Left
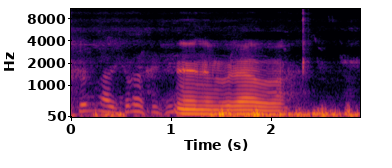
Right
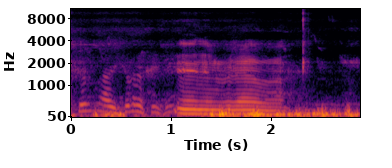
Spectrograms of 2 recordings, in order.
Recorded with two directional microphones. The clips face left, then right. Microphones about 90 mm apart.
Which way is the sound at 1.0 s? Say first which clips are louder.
Left 3 dB; 45° left (ahead or behind).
